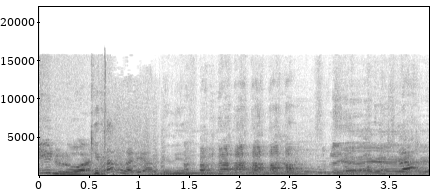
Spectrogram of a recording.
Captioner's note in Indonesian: Ketawa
